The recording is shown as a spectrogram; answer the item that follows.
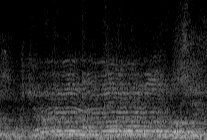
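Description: People's voices in a room, with one drawn-out voice that wavers up and down in pitch through most of the moment.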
